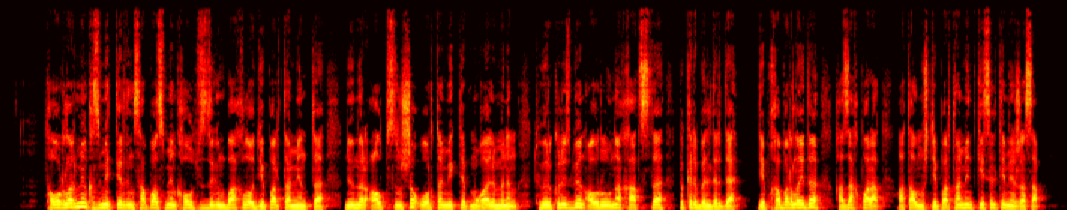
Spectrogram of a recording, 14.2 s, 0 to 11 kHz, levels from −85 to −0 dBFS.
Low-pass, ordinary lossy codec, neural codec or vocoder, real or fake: none; none; none; real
